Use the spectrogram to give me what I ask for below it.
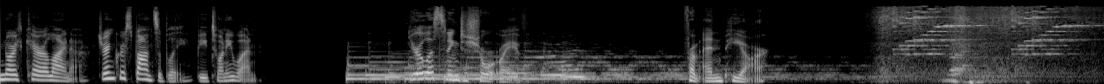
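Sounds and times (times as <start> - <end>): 
speech: 0.0 - 2.6, 3.4 - 5.4, 6.8 - 7.8, 8.8 - 9.8
video game shooting star wishing chime: 8.9 - 11.0.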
